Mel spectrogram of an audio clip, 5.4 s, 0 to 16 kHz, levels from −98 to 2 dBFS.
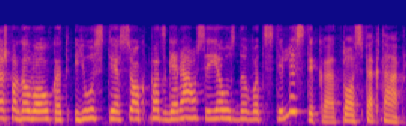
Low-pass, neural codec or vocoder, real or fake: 7.2 kHz; codec, 16 kHz, 4 kbps, FreqCodec, larger model; fake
